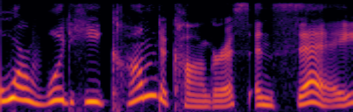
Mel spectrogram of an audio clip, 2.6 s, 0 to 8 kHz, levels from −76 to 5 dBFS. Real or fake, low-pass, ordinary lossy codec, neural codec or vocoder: real; 7.2 kHz; Opus, 64 kbps; none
